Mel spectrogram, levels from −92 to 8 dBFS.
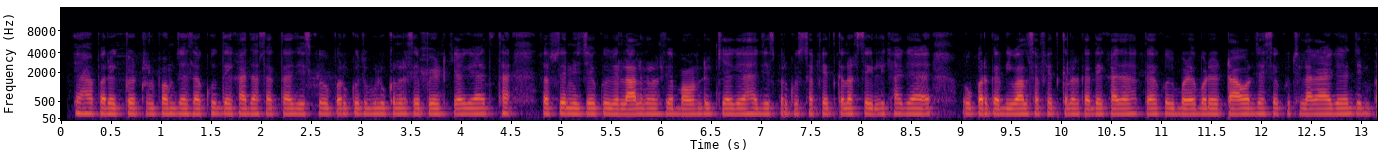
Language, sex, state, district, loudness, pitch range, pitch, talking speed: Hindi, male, Maharashtra, Nagpur, -35 LUFS, 140-145 Hz, 145 Hz, 280 wpm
